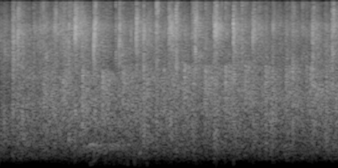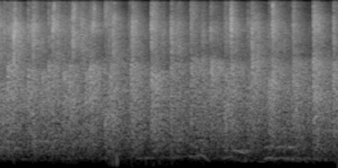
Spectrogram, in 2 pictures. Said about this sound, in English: A big round of applause for Flora.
